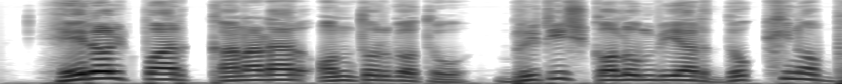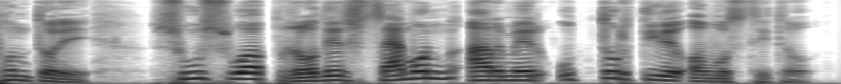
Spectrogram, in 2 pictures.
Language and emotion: Bengali, neutral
